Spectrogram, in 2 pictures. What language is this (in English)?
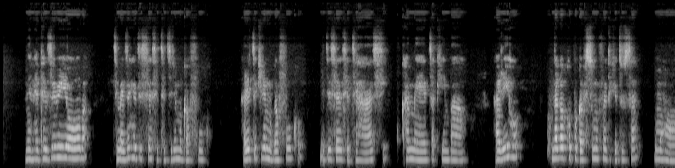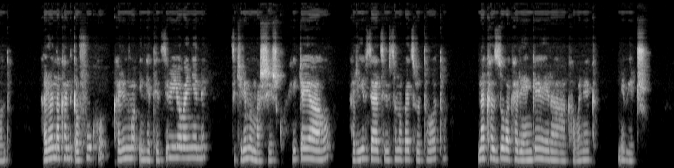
Rundi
